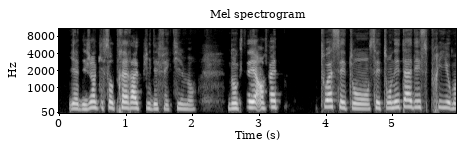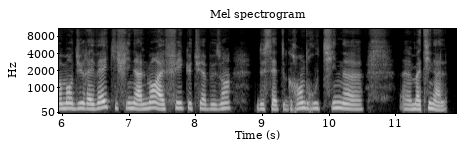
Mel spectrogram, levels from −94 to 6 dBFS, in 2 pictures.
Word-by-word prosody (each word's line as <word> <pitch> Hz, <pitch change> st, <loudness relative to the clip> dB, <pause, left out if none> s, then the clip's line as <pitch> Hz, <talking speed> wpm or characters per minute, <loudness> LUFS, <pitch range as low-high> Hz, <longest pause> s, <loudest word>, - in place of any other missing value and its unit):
Il 195 Hz, -, -3 dB
y -, -, +5 dB
a -, -, +3 dB
des 175 Hz, -1 st, 0 dB
gens 230 Hz, +5 st, +5 dB
qui 215 Hz, -1 st, -7 dB
sont 225 Hz, +1 st, +3 dB
très 220 Hz, +2 st, +4 dB
rapides, 205 Hz, -2 st, +3 dB
effectivement, 175 Hz, -1 st, -4 dB, 0.5 s
donc 200 Hz, 0 st, +3 dB
c'est 230 Hz, -1 st, +10 dB
en 215 Hz, -1 st, +5 dB
fait, 250 Hz, -1 st, +4 dB, 0.6 s
toi, 260 Hz, 0 st, +5 dB
c'est 230 Hz, -4 st, +1 dB
ton 190 Hz, -2 st, +1 dB
c'est 215 Hz, +2 st, +1 dB
ton 215 Hz, +2 st, 0 dB
état 250 Hz, +2 st, +5 dB
d'esprit 240 Hz, -1 st, -4 dB
au 215 Hz, -, +2 dB
moment 200 Hz, +1 st, 0 dB
du 205 Hz, +2 st, -3 dB
réveil, 200 Hz, +5 st, -1 dB
qui 240 Hz, -4 st, -13 dB
finalement 205 Hz, +1 st, -2 dB
a 185 Hz, -3 st, +1 dB
fait 210 Hz, +3 st, -7 dB
que 205 Hz, -, -10 dB
tu 195 Hz, -, -10 dB
as 180 Hz, -, -6 dB
besoin 180 Hz, +4 st, -7 dB, 0.4 s
de 185 Hz, -1 st, -8 dB
cette 170 Hz, -1 st, -7 dB
grande 185 Hz, +6 st, -5 dB
routine, 195 Hz, -3 st, -5 dB, 0.6 s
heu, 175 Hz, -1 st, -7 dB
matinale. 170 Hz, -3 st, -3 dB
200 Hz, 195 wpm, -20 LUFS, 180-220 Hz, 0.6 s, c'est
